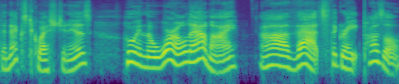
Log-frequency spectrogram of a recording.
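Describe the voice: In plain reading aloud with lively intonation, the voice comes through against a quiet background.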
